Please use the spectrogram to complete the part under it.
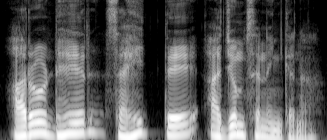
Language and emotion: Santali, neutral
